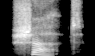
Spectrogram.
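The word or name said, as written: shirt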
